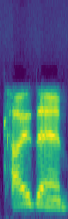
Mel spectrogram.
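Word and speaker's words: Cockburn: with someone with the last name Coburn but it's spelled c c k b RN yeah which is more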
